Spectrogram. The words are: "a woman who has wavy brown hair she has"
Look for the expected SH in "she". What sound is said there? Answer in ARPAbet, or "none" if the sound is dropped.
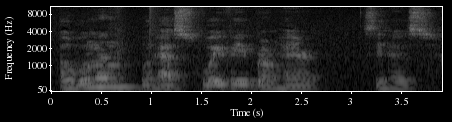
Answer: S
